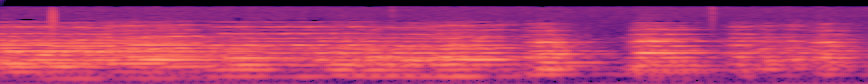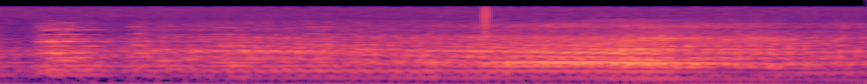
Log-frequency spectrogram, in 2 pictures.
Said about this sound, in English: At that very moment, the big black seaplane is heard over the mysterious plantation house, circling for a landing.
